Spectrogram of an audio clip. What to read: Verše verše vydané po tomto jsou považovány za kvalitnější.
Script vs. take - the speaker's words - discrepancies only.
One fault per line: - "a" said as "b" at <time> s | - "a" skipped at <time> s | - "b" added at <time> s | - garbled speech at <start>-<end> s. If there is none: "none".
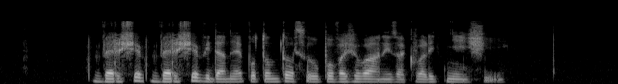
none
